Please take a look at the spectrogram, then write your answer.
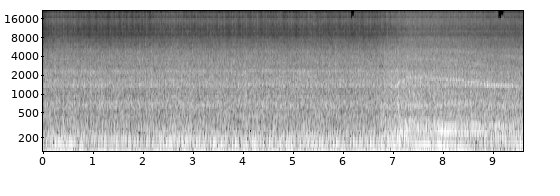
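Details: Yamaha FZ750 four-cylinder motorcycle, 41,000 miles, fire-damaged, choke fully off: low lumpy idle, about four pulses a second, stumbling now and then; sounds like it's missing, middle two exhausts cooler than outer two. Idle hard to set, sometimes cuts out; cause unconfirmed.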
